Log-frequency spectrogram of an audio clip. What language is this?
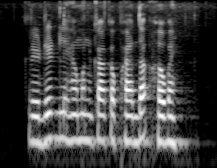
Chhattisgarhi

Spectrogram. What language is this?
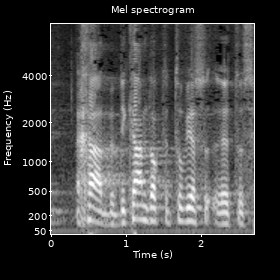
Hebrew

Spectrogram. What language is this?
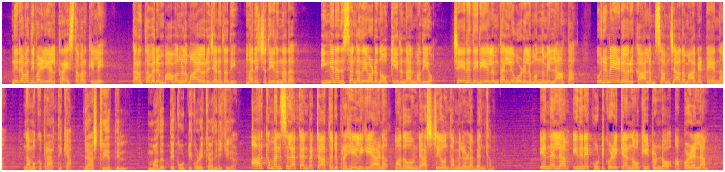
Malayalam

